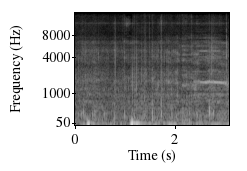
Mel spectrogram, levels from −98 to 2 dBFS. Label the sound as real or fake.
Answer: fake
